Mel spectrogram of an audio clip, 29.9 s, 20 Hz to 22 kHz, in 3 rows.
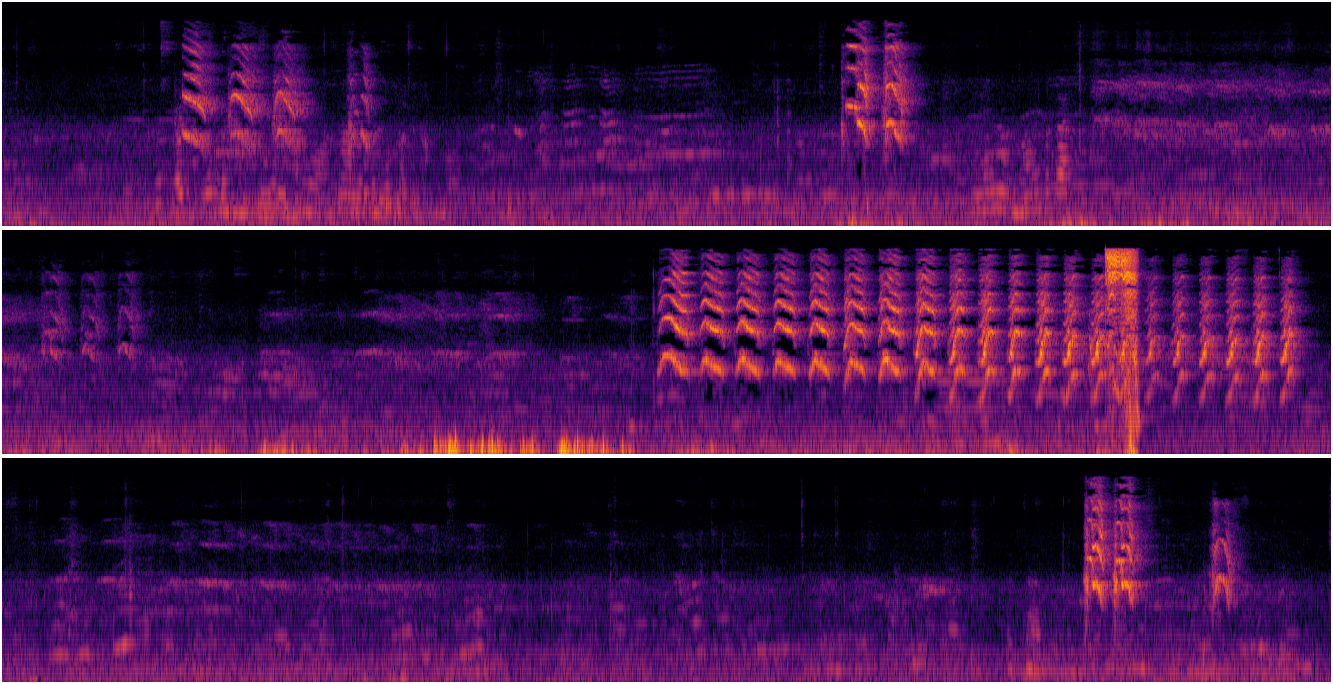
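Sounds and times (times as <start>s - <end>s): parakeet squawk: 18.2s - 18.5s
rising high chirps: 18.2s - 18.5s
sharp click: 18.2s - 18.5s.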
